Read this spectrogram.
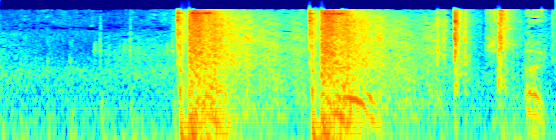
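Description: A pistol fires shots in a video game.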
